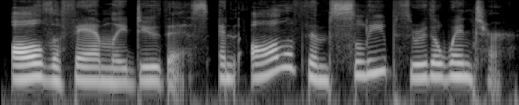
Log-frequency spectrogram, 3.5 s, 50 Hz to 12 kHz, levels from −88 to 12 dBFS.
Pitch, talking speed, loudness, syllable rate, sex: 210 Hz, 225 wpm, -20 LUFS, 5.0 syllables/s, female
